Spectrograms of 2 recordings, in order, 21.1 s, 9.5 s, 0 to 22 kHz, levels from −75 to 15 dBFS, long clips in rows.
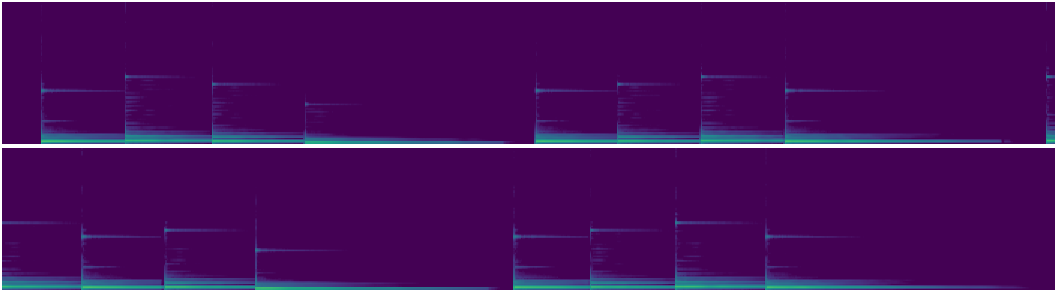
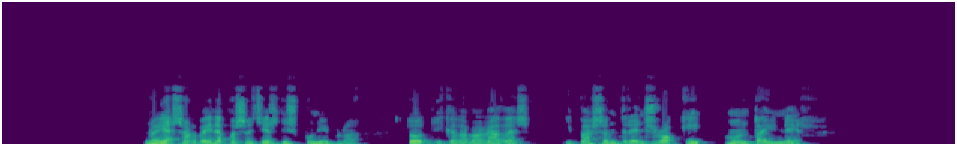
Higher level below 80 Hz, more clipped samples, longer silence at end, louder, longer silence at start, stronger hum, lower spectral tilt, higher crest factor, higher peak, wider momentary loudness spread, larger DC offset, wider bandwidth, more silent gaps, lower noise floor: about the same, -64 dBFS vs -60 dBFS; neither; about the same, 1.35 s vs 1.45 s; second, -22 LUFS vs -16 LUFS; second, 0.4 s vs 1.45 s; neither; about the same, -6 dB/octave vs -5.5 dB/octave; about the same, 14 dB vs 18 dB; second, -10 dBFS vs 0 dBFS; first, 18 LU vs 11 LU; neither; first, 11 kHz vs 9.4 kHz; first, 10.33-10.44 s vs none; second, -68 dBFS vs under -90 dBFS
